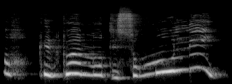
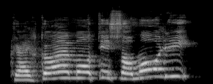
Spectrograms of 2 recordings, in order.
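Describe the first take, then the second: First: Very high, louder mama bear; mama bear chiming in, high. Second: Louder, booming papa bear; papa bear booming from the bedroom; big voice. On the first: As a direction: add it in a shocked mother's voice. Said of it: "ajouta Maman Ours". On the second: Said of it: "dit Papa Ours d'une grosse voix". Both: A narrator's reading.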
